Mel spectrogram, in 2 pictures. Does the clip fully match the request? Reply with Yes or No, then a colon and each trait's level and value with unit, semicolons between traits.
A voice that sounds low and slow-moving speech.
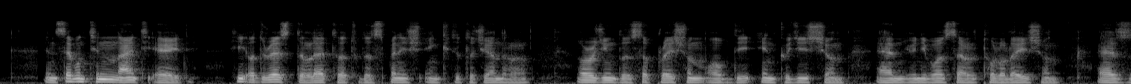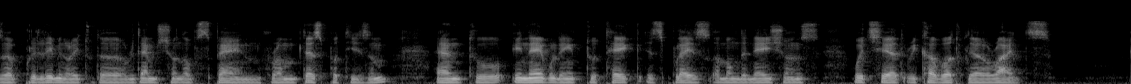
Yes: very low, 90 Hz; slow, 120 wpm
